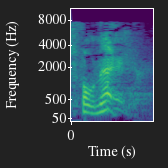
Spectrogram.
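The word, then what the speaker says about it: phoné (φωνή): short term, my brothers, it's P-H-O-N-E. Actually, the pronunciation is phoné. we English speaking people call it phone.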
